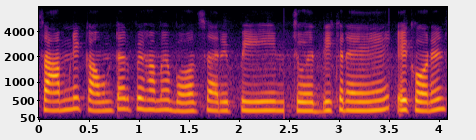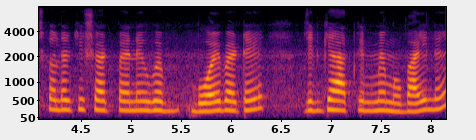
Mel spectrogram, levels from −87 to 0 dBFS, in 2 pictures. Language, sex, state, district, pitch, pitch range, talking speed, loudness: Hindi, female, Uttar Pradesh, Ghazipur, 245 Hz, 235-260 Hz, 205 wpm, -20 LUFS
